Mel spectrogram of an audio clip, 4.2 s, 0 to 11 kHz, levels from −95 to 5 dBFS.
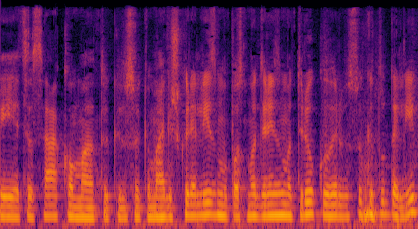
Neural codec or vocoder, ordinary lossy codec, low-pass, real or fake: none; AAC, 48 kbps; 9.9 kHz; real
